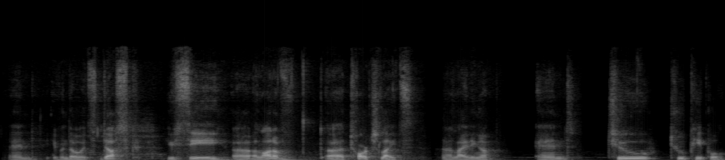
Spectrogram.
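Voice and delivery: normal talking voice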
